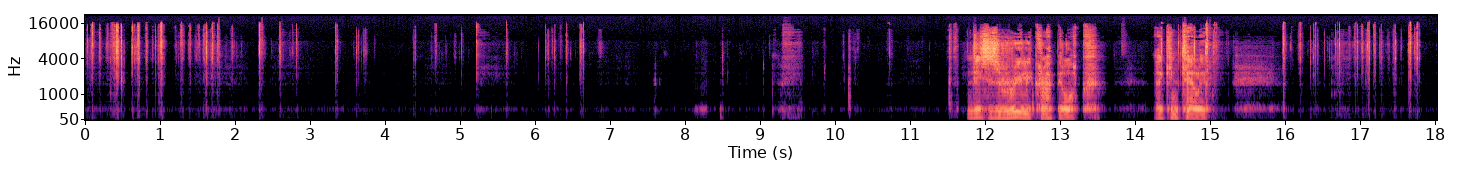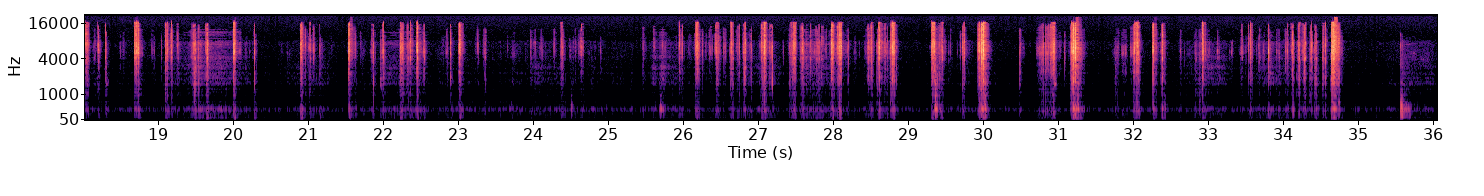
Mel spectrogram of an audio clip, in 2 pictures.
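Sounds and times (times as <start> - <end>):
lock pick clicking in padlock: 32.0 - 34.8.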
